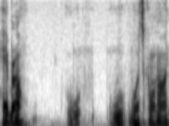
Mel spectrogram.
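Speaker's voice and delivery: mellow, calm voice. Recounting walking up to the person holding up the troop, retelling a mellow voice. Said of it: "Just in the most mellow voice".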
